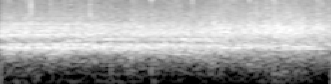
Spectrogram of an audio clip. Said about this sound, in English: So please give a huge round of applause to Jess Foster-Kew, Anita Arnond, and Rachel Holmes.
